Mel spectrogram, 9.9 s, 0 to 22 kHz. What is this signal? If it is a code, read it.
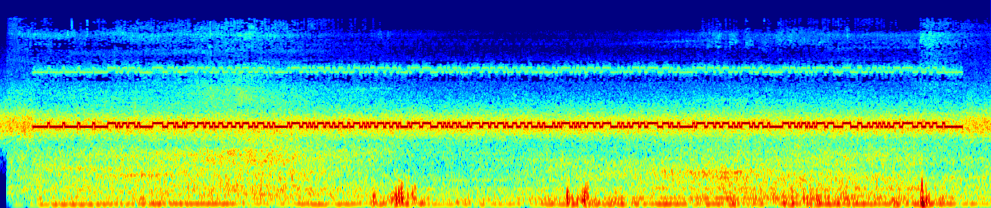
RTTY (50 baud, 170 Hz shift), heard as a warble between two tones, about 2100 Hz centre, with radio static, a narrow filter and street noise. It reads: THE WINNER WAS GEORGE HICKES OF THE NEW DEMOCRATIC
